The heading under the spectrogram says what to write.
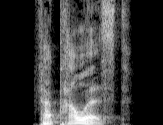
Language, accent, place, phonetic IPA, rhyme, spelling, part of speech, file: German, Germany, Berlin, [fɛɐ̯ˈtʁaʊ̯əst], -aʊ̯əst, vertrauest, verb, De-vertrauest.ogg
- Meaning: second-person singular subjunctive I of vertrauen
